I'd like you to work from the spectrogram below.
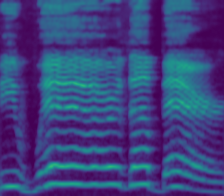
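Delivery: loud, growly booming bear voice, "beware" stretched out. A narrator reads a bear arriving as penguins sleep, in a great growly booming voice. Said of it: "a great growly voice boomed out".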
